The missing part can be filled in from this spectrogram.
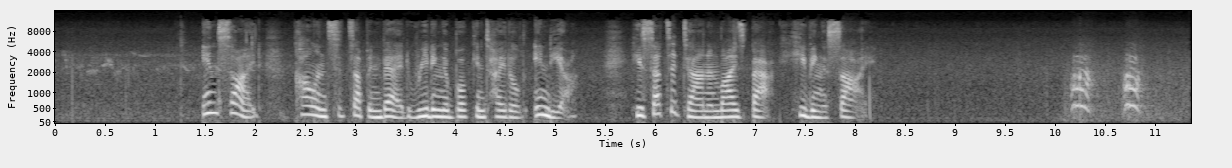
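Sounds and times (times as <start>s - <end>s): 
speech: 1.5s - 8.2s
raven cawing: 10.1s - 11.1s.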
